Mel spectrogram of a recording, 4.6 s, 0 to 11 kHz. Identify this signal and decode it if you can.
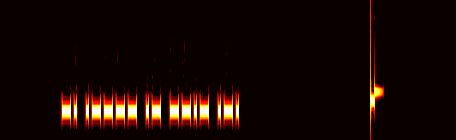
Morse code, heard as a keyed tone, about 40 wpm, 700 Hz. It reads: N1AQR
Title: USA Call Signs - 5 Characters - 4x Character Spacing - 40wpm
